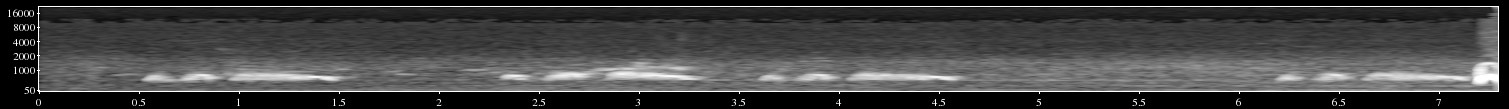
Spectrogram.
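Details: Spotted dove coo used for training and luring birds: three clear phrases, each a short double coo followed by a longer falling coo, separated by pauses of about a second, over a quiet background.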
